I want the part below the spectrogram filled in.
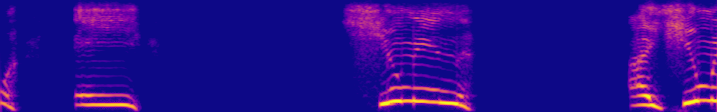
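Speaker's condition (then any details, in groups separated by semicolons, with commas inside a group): Cerebral palsy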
